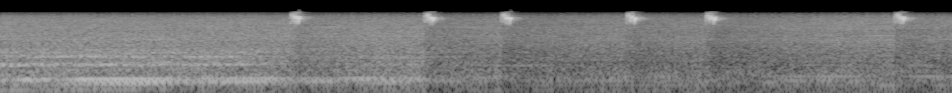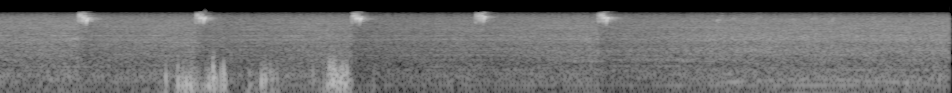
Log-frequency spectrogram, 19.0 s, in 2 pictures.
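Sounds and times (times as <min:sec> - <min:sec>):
loud low rumble: 0:00.0 - 0:04.7
fledgling bird peeping: 0:02.9 - 0:03.2, 0:04.3 - 0:05.3, 0:06.3 - 0:07.3, 0:09.0 - 0:09.2, 0:10.3 - 0:10.6, 0:11.5 - 0:11.8, 0:13.1 - 0:13.3, 0:14.3 - 0:14.5, 0:15.5 - 0:15.8.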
